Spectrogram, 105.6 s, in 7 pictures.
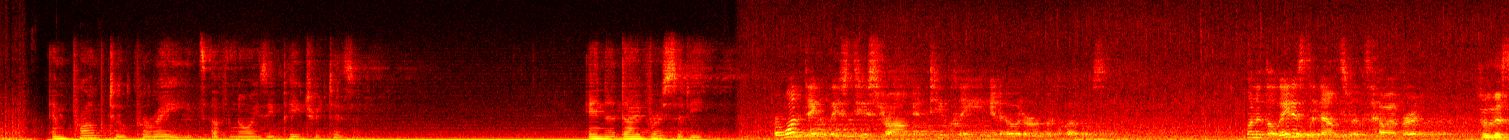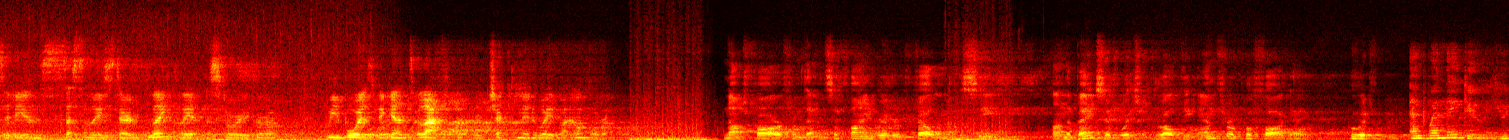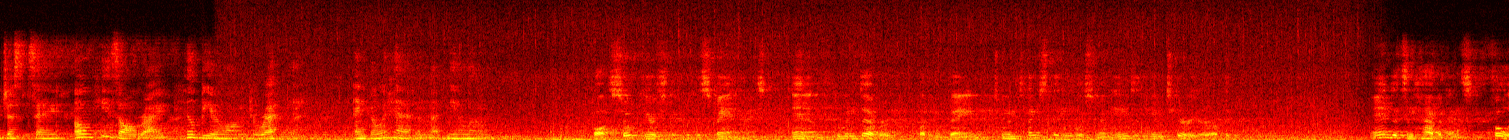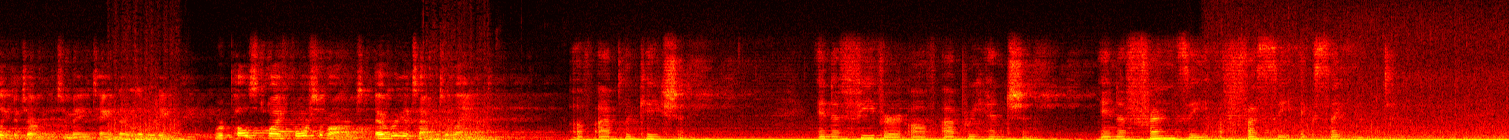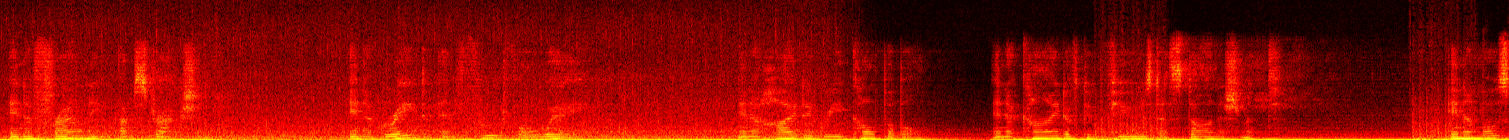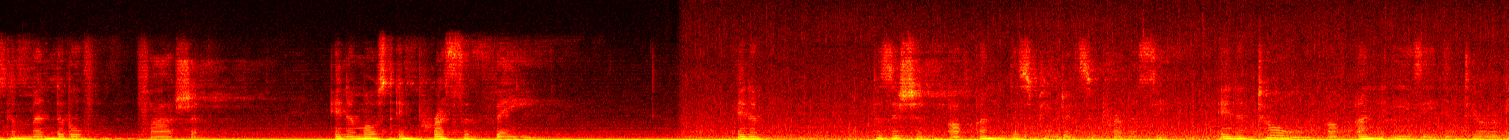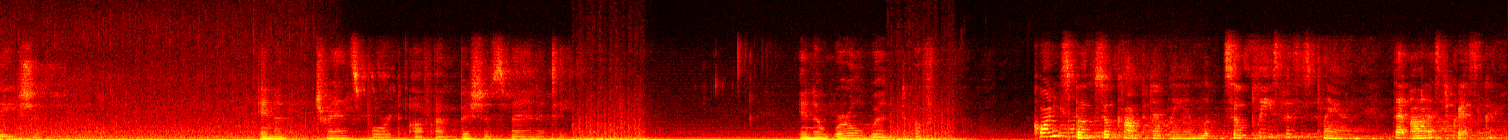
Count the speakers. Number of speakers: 5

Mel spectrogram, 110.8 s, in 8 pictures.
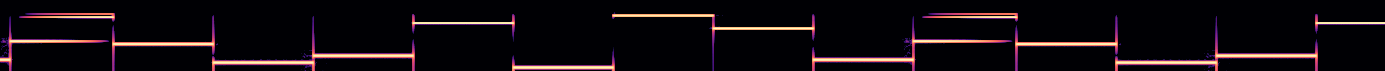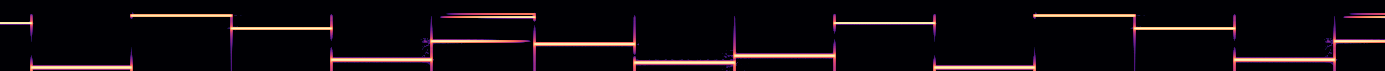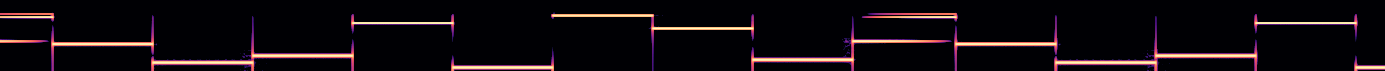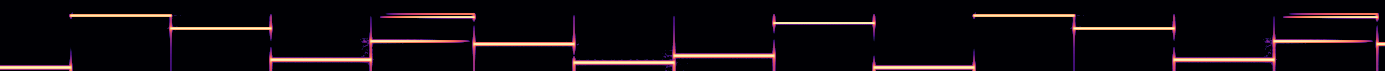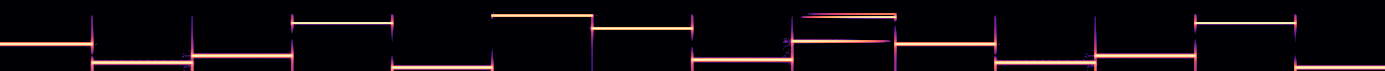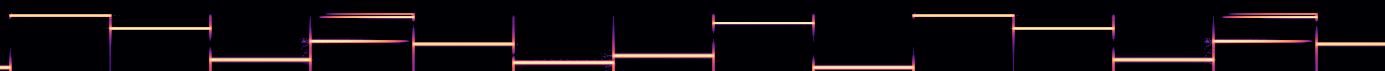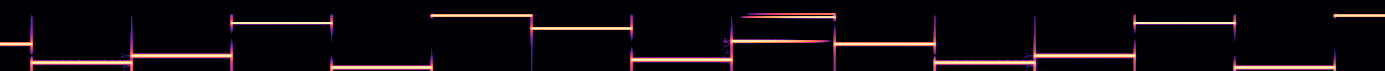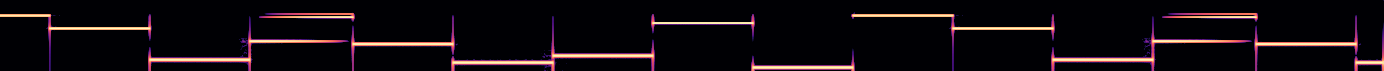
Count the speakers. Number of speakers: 0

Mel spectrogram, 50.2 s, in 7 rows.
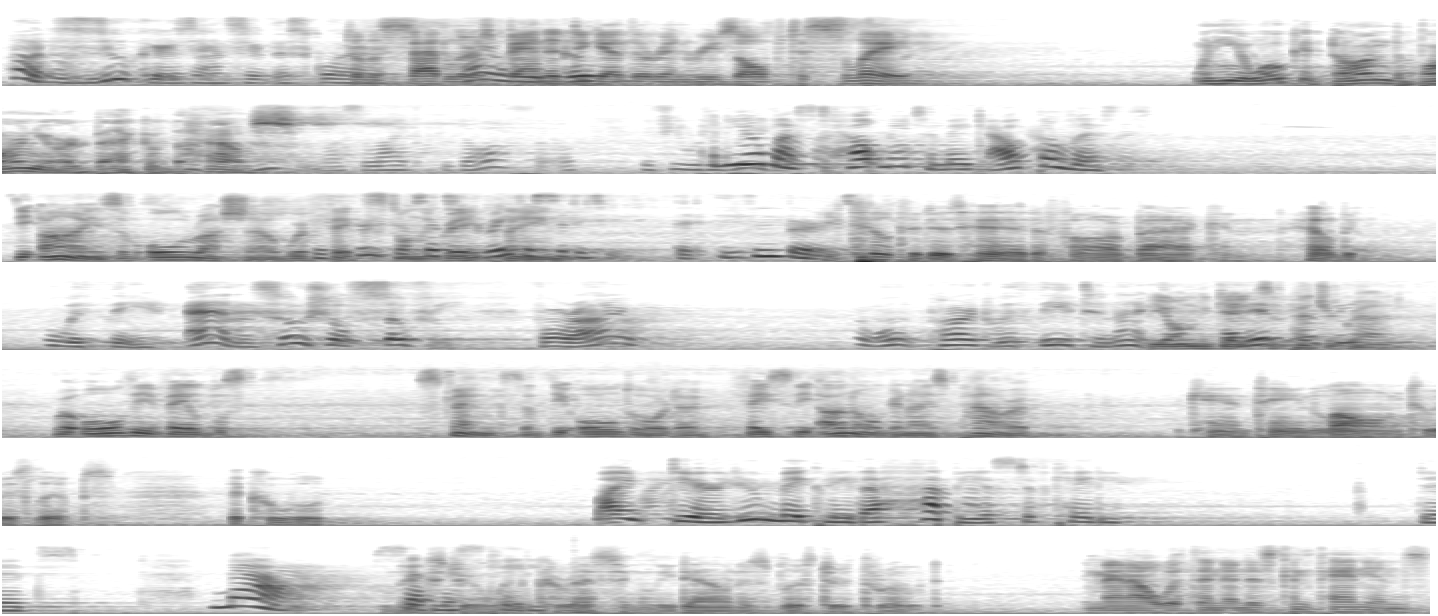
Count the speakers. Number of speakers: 8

